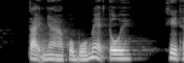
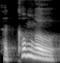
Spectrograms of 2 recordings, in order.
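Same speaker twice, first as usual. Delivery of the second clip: father bellows, much louder; father shouts after pounding the table; 2 semitones higher, 7 dB louder than usual. Acted. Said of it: "lớn giọng quát".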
